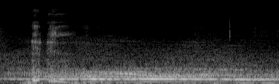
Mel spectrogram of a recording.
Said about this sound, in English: Ferrari just driven past. You're not cool. Well, you are cool. Who am I kidding? But anyway, I was doing some poetry there, and your man, Ferrari man, drove past, but, yeah. You can probably still hear that.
